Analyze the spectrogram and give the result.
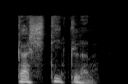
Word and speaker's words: Caxtitlan: And Caxtitlan, in other words, Castile, is pronounced Caxtitlan, with the accent on the I.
